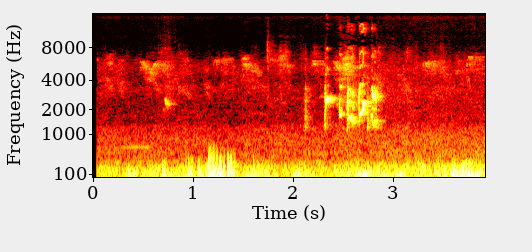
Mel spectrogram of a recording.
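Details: Bulbul singing out in nature, praised for a heavy, deep voice: a short burst of bright warbled notes near the middle, over a steady low rumble of background noise.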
